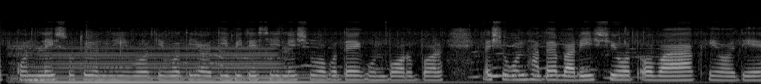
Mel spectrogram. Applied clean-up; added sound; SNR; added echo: none; Bowed string instrument; 5 dB; none.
